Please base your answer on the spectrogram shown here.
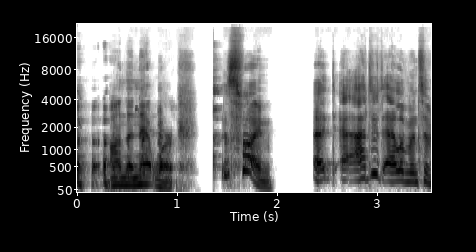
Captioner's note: laughter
